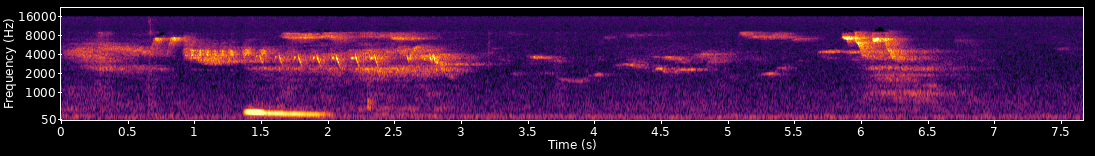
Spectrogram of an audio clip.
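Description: Faint wild birdsong: a rapid trill of repeated high notes about a second in, then scattered high chirps, with a louder call near the end. A short low falling sound comes about a second and a half in.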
